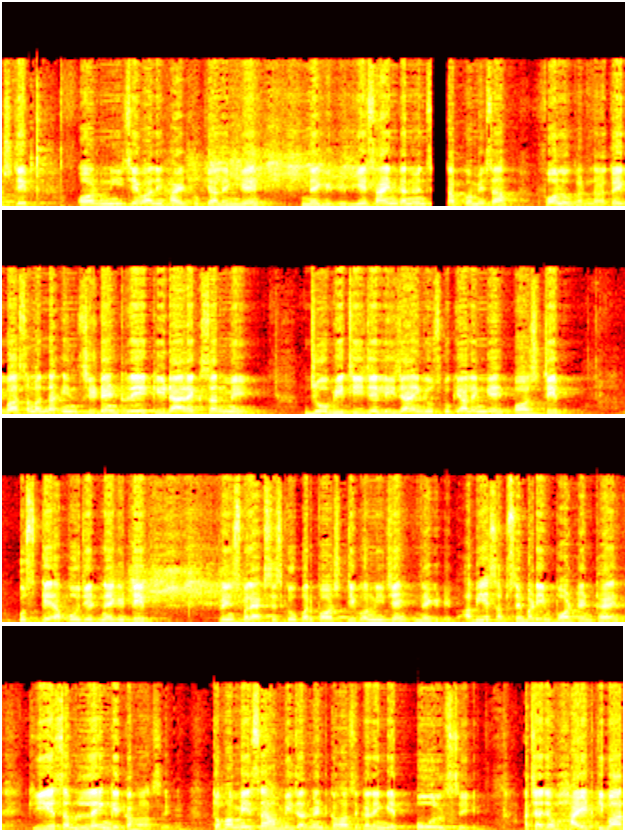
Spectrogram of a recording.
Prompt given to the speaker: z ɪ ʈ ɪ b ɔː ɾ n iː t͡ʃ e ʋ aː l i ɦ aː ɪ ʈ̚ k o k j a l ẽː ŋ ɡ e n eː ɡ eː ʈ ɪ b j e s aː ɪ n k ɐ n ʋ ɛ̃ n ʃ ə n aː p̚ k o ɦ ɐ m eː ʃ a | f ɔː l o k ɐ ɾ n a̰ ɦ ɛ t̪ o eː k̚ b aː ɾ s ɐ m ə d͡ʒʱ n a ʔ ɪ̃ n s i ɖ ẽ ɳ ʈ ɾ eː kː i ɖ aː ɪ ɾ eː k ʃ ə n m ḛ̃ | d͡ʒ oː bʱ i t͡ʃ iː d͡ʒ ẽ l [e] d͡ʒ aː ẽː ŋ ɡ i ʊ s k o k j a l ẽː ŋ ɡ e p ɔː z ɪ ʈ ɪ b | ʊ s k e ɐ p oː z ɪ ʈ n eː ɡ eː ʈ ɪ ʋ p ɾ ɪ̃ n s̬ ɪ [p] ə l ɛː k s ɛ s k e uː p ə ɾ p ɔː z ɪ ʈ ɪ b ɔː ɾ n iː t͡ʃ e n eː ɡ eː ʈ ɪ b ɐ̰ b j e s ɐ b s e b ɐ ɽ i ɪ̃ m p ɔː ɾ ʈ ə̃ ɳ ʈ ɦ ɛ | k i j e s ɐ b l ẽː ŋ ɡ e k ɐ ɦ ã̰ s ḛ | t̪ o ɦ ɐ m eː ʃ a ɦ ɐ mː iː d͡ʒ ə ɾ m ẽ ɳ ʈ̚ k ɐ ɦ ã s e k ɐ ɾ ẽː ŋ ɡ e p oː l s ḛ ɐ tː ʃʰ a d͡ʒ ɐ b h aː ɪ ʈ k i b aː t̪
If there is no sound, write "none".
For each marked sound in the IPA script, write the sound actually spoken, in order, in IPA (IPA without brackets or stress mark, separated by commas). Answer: i, p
